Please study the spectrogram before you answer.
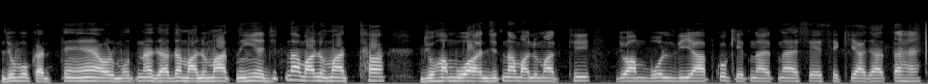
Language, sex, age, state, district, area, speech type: Urdu, male, 18-30, Bihar, Darbhanga, rural, spontaneous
